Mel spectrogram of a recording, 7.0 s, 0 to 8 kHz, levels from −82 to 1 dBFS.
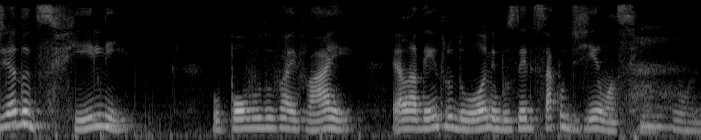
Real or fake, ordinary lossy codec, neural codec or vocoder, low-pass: real; none; none; 7.2 kHz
